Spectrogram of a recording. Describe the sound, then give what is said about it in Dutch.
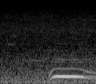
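A single low owl hoot, a steady hollow tone of about a third of a second with a brief rising onset, sounds alone over faint background hiss. “Je hoort over de vogel. Hij roept. Ja? Ik hoor hem.”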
